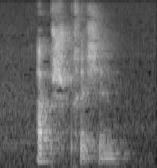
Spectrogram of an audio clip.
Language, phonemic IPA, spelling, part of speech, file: German, /ˈapʃpʁɛçn̩/, absprechen, verb, De-absprechen.ogg
- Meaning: 1. to arrange, to agree upon; to coordinate 2. to deny, to dispute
